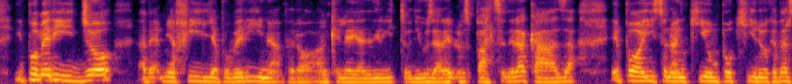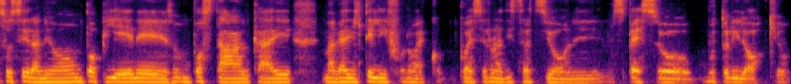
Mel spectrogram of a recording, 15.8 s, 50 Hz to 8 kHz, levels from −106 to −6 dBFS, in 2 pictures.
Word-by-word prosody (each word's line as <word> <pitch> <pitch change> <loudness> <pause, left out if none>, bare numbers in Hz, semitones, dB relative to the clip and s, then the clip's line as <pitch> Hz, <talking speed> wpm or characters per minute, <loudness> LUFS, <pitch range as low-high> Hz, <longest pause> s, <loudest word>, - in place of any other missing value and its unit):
Il 210 -6 -6
pomeriggio, 190 -2 +4 0.2
vabbè 145 +1 -4
mia 155 +1 0
figlia 150 -2 0
poverina, 145 0 0
però 135 0 -5
anche 135 +1 -5
lei 135 -1 0
ha 130 - 0
diritto 135 0 -2
di 135 +1 -1
usare 135 0 +1
lo 145 0 -4
spazio 140 0 0
della 165 +2 +1
casa 140 +3 -1 0.3
e - - -2
poi 165 -3 +4
sono 155 -1 +4
anch'io 150 +1 +2
un 150 - 0
pochino 150 -1 0
che 150 - -2
verso 155 +1 +3
sera 150 -2 +3
ne 130 +1 0
ho 135 +1 -2
un 140 0 -2
po' - - 0
piene, 135 -1 0
sono 140 +2 -7
un 140 - -3
po' 150 - -4
stanca 130 -1 -2
e 130 0 -1 0.3
magari 135 0 0
il 130 -1 -2
telefono, 135 -3 -2
ecco, 120 +2 -14
può 140 - -5
essere 130 +1 -2
una 130 -2 -2
distrazione. 130 -1 -3
Spesso 240 - +3
butto 150 -1 -7
lì 135 -1 -2
l'occhio. - - -7
140 Hz, 180 wpm, -24 LUFS, 130-155 Hz, 0.3 s, pomeriggio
